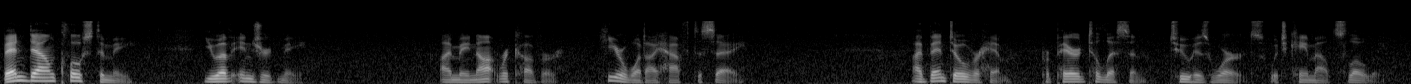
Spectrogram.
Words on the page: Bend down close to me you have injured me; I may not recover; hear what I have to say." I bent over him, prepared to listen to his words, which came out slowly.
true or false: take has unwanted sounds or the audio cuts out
false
